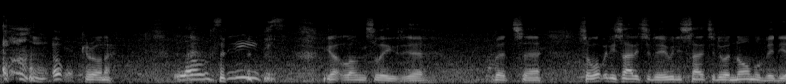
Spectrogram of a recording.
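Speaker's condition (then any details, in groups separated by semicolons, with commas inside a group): No condition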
